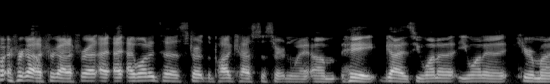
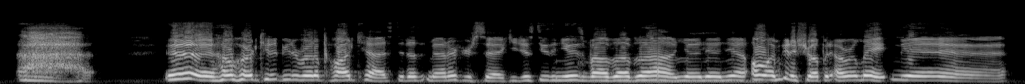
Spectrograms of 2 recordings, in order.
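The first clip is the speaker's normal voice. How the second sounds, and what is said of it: Imitates another person's voice. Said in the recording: “my podcast third host impression ... That sounds exactly like Jesse.”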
